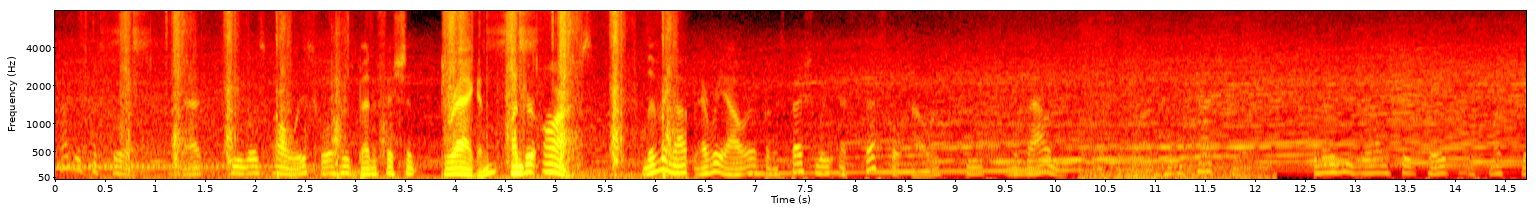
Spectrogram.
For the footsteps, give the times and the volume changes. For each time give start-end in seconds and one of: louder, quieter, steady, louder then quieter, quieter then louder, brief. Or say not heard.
0.2-6.3 louder.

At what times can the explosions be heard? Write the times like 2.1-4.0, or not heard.
10.2-12.2.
